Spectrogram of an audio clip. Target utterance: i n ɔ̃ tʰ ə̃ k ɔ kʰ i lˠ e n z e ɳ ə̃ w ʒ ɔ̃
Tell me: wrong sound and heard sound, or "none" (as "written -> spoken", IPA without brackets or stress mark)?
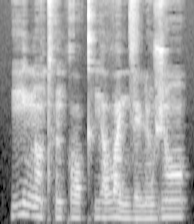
none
